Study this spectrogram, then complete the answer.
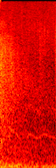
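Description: A grenade blast in GTA San Andreas, a short, loud, rumbling boom that fills the whole moment with low, heavy noise and no voice over it.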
